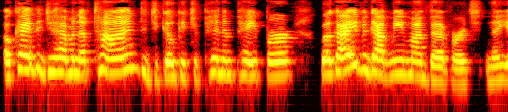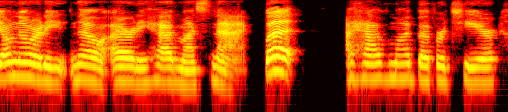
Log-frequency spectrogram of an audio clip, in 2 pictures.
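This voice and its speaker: A woman's voice: mid-range voice, brisk, fairly bright tone. A woman hosting a show, chatting casually and playfully with her viewers, her voice scratchy as she gets over a cold. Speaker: show host. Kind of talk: casual livestream chat to viewers.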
